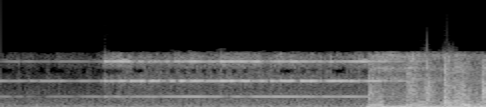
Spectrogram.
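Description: Electric doorbell ringing with a steady high electronic tone while its wall button is held down. Guitar music cuts in near the end.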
